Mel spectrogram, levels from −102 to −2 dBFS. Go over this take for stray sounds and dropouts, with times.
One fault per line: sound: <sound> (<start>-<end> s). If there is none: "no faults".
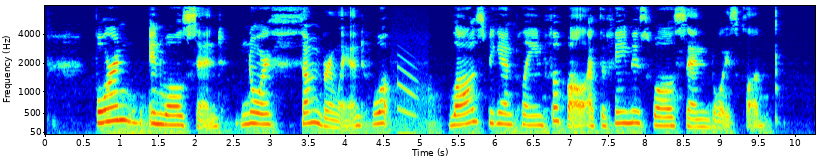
sound: chirp (4.7-5.0 s)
